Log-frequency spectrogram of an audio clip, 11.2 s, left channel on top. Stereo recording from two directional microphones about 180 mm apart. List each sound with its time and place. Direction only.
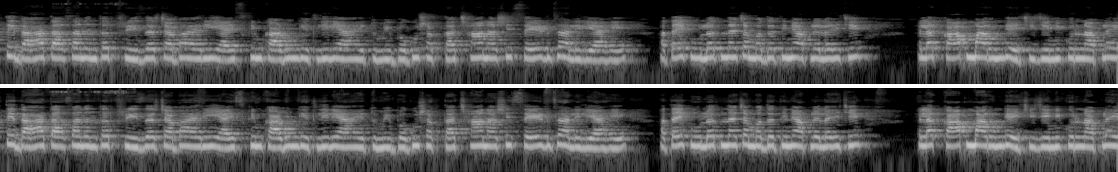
0.2 s a woman's voice: 40° right (ahead or behind)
